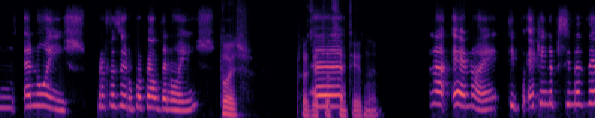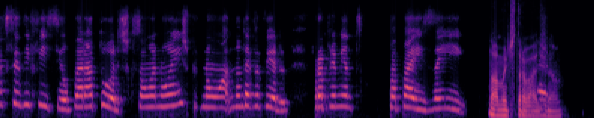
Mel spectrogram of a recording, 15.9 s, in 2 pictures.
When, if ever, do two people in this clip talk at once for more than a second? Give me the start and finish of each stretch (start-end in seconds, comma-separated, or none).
none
